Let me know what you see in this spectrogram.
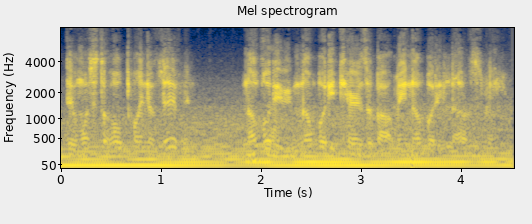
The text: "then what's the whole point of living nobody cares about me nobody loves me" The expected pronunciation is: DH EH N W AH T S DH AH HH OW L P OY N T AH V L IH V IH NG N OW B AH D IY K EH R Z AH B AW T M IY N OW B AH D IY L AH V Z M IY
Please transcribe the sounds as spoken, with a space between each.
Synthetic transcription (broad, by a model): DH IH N W AH T S DH AH HH OW L P OY N T AH V L IH V IH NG N OW B AH D IY K EH R Z AH B AW T M IY N OW B AH D IY L AH V Z M IY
